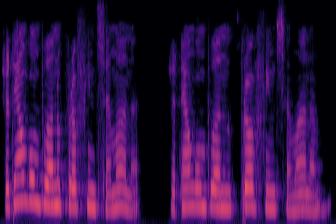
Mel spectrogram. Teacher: Do you notice that when I speak fast, I don't say para, I don't say o, I don't say pra o, I say pro. So I make them together.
